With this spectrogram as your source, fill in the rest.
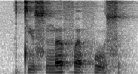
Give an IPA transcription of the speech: tʲ u s ŋ ə f ə f u s

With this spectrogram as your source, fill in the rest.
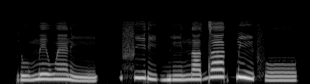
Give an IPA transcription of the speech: ɾ u˨ m e˧ w ɛ̃˧ ɾ ĩ˨ | f i˦ ɾ i˧ ɡ͡b ĩ˧ n a˦ d a˦ k͡p ĩ˦˨ f o˧

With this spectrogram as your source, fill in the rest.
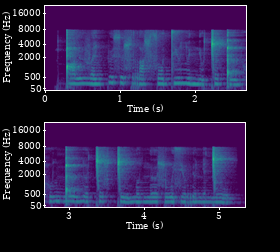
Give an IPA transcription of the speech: ŋ͡ǃ ɑ l y v ɛ ʎ p y s y ɬ r ɑ ɬ s o tʲ ʉ ʎ y nʲ u ǀ ø ǃ u ʎ h u ʎ ŋ͡ǃ u ʎ ø ǀ ʉ ɬ ǀ y n o ʎ n ø ɬ u sʲ o r y ɲ ɛ ŋ͡ǀ u

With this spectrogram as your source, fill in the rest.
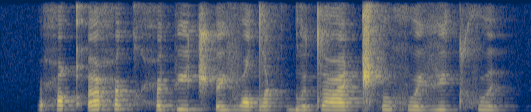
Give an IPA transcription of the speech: ħ u qʼ y ħ ø k ħ u pʲ ɯ t͡ʃʼ ø vʲ e dˤ ø k ɡ o t ʕ æ ǁʰ u xʷ æ vʲ o t xʷ i

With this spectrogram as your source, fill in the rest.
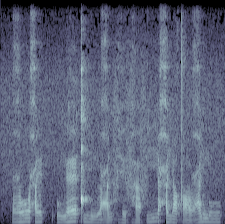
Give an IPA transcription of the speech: ʕ oː ħ e | ʔ u ŋ ɛː ǃ iː n ɯ ʕ iː f ɦ e f ɦ a f iː ħ iː tˤ oː ʕ i n uː

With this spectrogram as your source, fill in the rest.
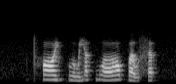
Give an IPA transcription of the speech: t̪ʰ ɔː˧ j kʷ ɐ˨˩ w j ɐ˥ k̚ w ɔː˨˥ p ɐ˨˩ w s ɐ˨ k̚

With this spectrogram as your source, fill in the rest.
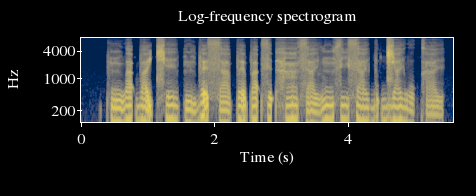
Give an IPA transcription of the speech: pʰ ũ˨ w ä˦ ʔ b a̰˦˨ ɪ̯ t͡ɕʰ e˦ ɪ̯ p ĩ˨ b ɛ̰˦˨ sʰ ä˨ p ɛ̰˦˨ p ä˦ ʔ s ɪ˦ ʔ h ã˦ s a˨ ɪ̯ l ũ˦ sʰ i˦ sʰ a˦ ɪ̯ b ʊ˦ ʔ d͡ʑ a˦ ɪ̯ w o˨ kʰ a˨ ɪ̯

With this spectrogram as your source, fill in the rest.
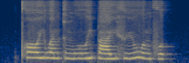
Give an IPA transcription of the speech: pʰ ɔː˧ j w ɐ˧ n k ɪ˨ ŋ w uː˨˥ j p aː˨˧ j f yː˨˥ w ʊ˨ ŋ f ʊ˨ k̚

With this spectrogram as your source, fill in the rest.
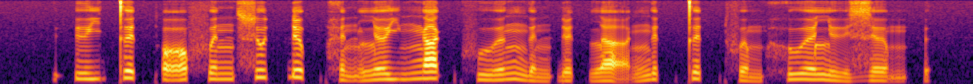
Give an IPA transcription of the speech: ʔ ɨ˧ j t̪ ə˦˥ t̚ ʔ ɔ̰˧˥ f ə˧ n s u˦˥ t̚ ɗ ə˦˥ p̚ h ə̰˧˨ n l ə˧ j ŋ a˦˥ k̚ f u˨˦ ə̯ ŋ ə˧˩ n ɗ ə˨˩ t̚ l a̰ː˧˨ ŋ ə˦˥ t̚ t̪ ə˦˥ t̚ f ə˧˩ m h u˧ ə̯ l ɨ˧˩ z ə̰˧˨ m ʔ

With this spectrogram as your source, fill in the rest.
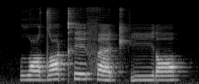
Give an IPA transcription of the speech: ðˤ u˨ dˤ u˧ kʰ e˧ f æ˨ t͡ʃʼ iː˨ ɾ ɒ˧

